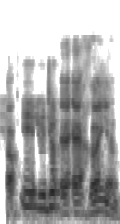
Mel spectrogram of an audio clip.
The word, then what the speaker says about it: Janha: Daltro Alberto Janha, que se pronuncia Marques. É assim que se pronuncia? Janha. Ranha, né? Ranha. Porque o J em espanhol vira...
